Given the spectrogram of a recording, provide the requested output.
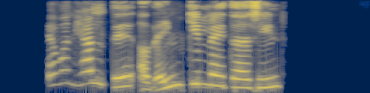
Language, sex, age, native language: Icelandic, male, 11, Icelandic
